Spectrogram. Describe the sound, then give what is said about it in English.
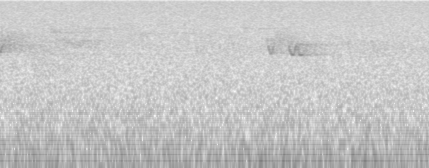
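A hairy woodpecker calls faintly, with a thin squeaky note near the start and a short, sharp burst about two seconds later over a steady low rumble of background noise. “A hairy woodpecker.”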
